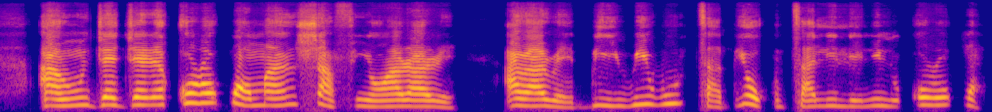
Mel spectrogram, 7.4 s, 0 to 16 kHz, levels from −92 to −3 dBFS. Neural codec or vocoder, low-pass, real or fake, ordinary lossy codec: codec, 44.1 kHz, 7.8 kbps, DAC; 14.4 kHz; fake; none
